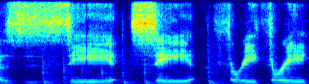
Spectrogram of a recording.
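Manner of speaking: very slow, soft, careful reading. Streamer greeting a chat member by reading out their username, reading very slowly. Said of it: "I had to read that so slow".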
